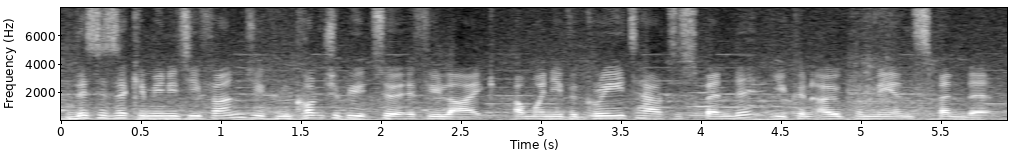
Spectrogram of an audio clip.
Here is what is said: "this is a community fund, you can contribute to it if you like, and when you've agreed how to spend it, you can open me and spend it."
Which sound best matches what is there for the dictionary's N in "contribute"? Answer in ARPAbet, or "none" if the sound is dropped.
N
